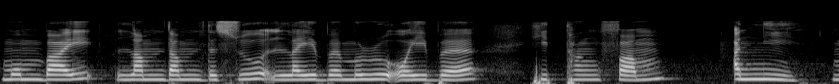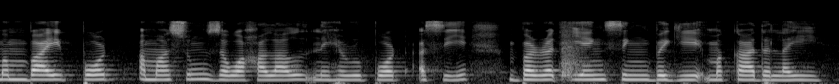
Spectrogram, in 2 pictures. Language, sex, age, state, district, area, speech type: Manipuri, female, 18-30, Manipur, Senapati, rural, read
